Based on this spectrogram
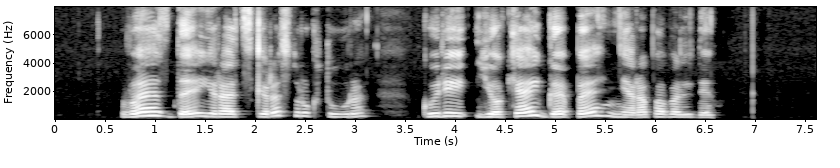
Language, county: Lithuanian, Alytus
